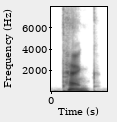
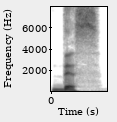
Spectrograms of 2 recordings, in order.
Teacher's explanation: एक में vocal cords में कंपन नहीं है। दूसरे में है। और इसी से एक बिल्कुल नई ध्वनि बन जाती है।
